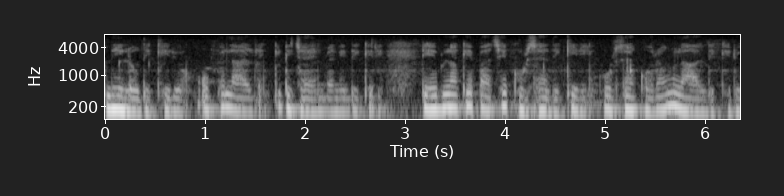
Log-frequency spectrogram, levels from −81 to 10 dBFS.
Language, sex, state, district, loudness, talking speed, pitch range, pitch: Rajasthani, female, Rajasthan, Churu, -18 LUFS, 180 wpm, 155-175 Hz, 165 Hz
